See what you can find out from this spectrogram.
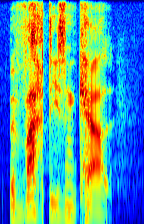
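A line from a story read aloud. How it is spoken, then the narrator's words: Snapped gruffly. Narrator (German): schnauzte er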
